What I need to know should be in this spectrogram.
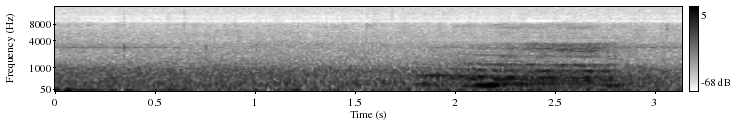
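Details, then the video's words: Red deer stag during the autumn rut in Bradgate Park, Leicestershire: a low, drawn-out harmonic roar that swells in its second half and fades, over a steady rustling outdoor background. "The Red deer rut in Bradgate Park, Leicestershire"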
